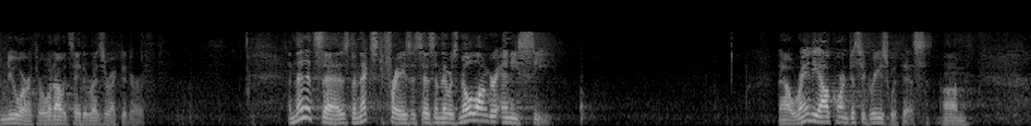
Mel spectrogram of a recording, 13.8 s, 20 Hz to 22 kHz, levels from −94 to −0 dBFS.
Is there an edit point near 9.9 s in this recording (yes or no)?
no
